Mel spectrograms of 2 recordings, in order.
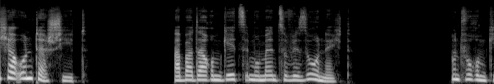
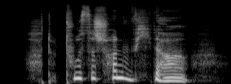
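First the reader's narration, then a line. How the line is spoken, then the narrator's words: Murmured. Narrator (German): murmelte ich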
